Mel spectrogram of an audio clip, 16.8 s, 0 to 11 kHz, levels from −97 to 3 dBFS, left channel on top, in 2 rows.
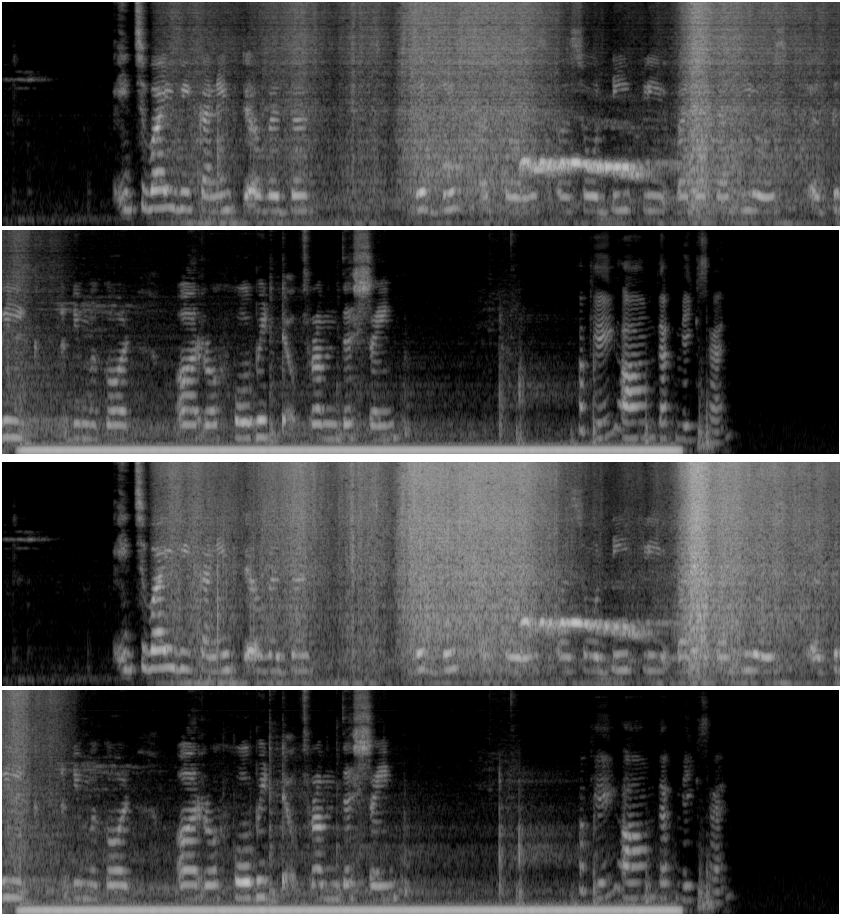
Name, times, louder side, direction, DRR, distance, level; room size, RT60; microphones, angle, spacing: voice 1, 1.1-3.1 4.1-8.6 8.9-9.7 10.1-12.3, right 1 dB, ahead, 0.6 m, -38 dB
sound 1, 1.5-5.7 6.5-8.9, right 11 dB, 90° right, 0.5 m, -28 dB
sound 2, 4.4-4.7 5.1-7.2, left 2 dB, 45° left, 1.1 m, -33 dB
sound 3, 8.5-15.1, equal, 50° right, 0.7 m, -31 dB
voice 2, 14.3-15.7, left 3 dB, 70° left, 1.0 m, -44 dB
3.1 x 3.0 x 3.5 m
head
